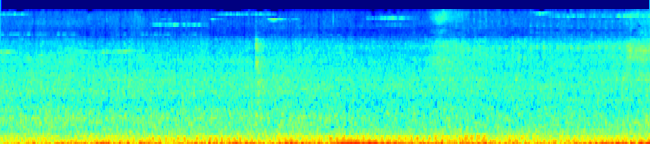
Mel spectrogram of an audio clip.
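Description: Low, steady rumble of road traffic with an engine hum that swells about halfway through and again near the end.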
